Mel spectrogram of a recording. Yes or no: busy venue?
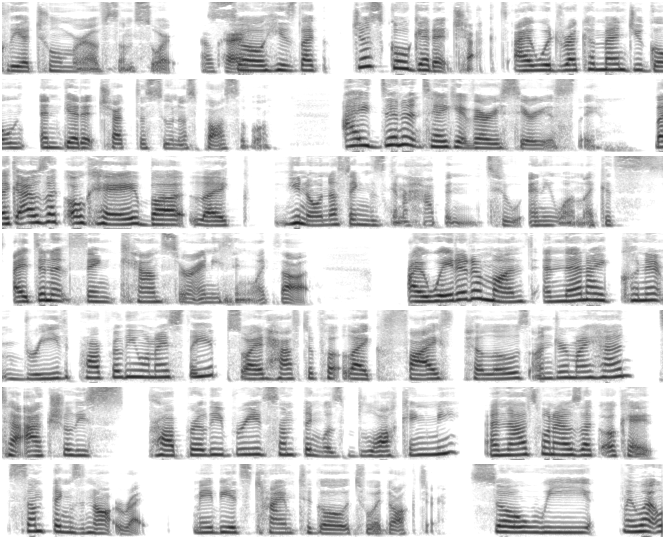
no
